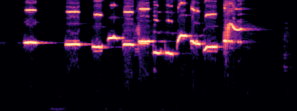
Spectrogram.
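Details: Brown-cheeked fulvetta lure song: one drawn-out whistle, then a lively phrase of quick, clear notes that wobble up and down and end in a thin, falling slur. The background is quiet.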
